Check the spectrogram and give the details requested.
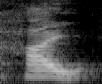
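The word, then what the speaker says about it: high: इसलिए यहाँ पे क्या हो गया, पी मेरा साइलेंट हो गया. कल और एक चीज़ क्या बोला था मैं, हाई, GH किधर भी दिख रहा हो, GH क्या रहता है अपना, साइलेंट हो जाता.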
